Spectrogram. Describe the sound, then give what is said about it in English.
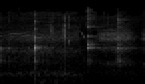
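Ice cubes swirled in a glass, giving four or five bright, ringing clinks at an uneven pace over a soft background hiss. No one speaks. “All right, now we have some ice cubes. Doing the same thing, swirl it around.”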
